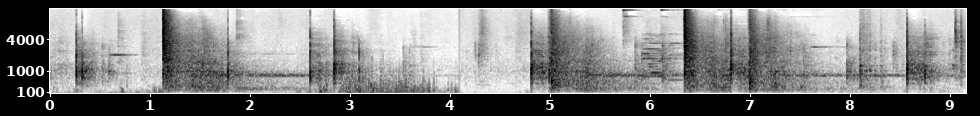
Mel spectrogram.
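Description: A string of rifle shots, four loud reports with long echoing tails and several fainter shots in between. Some come well under a second apart, so more than one gun is firing.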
